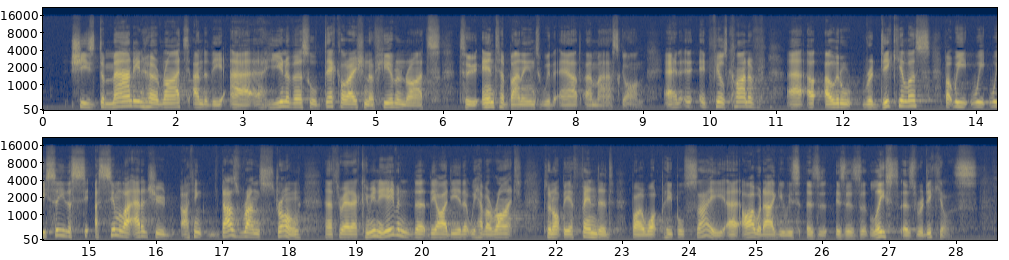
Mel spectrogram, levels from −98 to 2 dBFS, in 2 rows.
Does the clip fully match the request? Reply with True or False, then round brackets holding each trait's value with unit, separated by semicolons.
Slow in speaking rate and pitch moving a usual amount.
False (160 wpm; 4.6 semitones)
